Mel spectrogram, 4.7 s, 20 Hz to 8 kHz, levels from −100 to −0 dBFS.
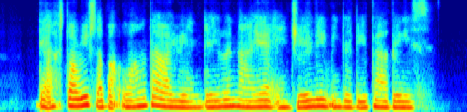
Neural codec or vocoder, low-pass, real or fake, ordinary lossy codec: codec, 16 kHz, 2 kbps, FreqCodec, smaller model; none; fake; none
